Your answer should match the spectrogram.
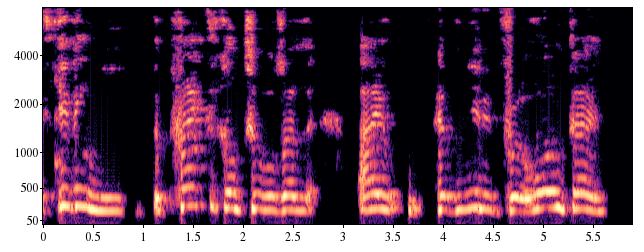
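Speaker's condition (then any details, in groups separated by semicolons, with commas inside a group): Cerebral palsy; power wheelchair user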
